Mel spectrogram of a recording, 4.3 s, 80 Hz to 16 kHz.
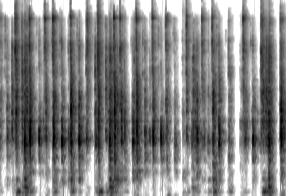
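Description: Both hands type rapidly with their fingertips on a pink backlit mechanical keyboard with an aluminum body and round plastic keycaps. About 29 short, crisp keystrokes click out in quick, uneven bursts, each with a bright, clacky tone centered around 1.2 kHz and very little low end. Every click stops almost instantly.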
